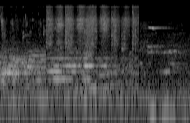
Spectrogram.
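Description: A broom scrubs a wet floor.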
